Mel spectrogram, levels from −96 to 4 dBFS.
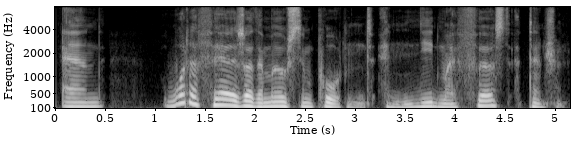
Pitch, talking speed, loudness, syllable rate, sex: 125 Hz, 140 wpm, -17 LUFS, 4.2 syllables/s, male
